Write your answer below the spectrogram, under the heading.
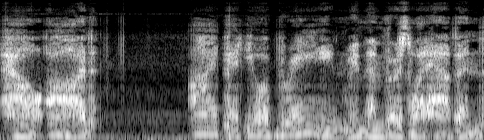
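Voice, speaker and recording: Using a put-on character voice, a man delivers his lines fairly slowly. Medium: machinima. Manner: clinical, eerily gentle.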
